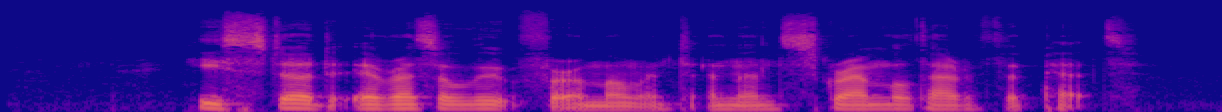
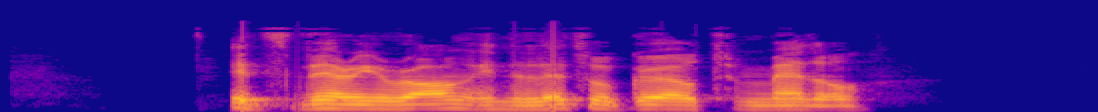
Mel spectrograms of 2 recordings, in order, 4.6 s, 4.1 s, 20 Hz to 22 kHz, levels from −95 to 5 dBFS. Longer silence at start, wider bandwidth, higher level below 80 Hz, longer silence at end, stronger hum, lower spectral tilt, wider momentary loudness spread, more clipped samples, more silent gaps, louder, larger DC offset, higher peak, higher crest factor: about the same, 0.75 s vs 0.85 s; first, 15 kHz vs 9 kHz; second, -70 dBFS vs -54 dBFS; second, 0.35 s vs 0.9 s; neither; second, -5 dB/octave vs -7 dB/octave; about the same, 11 LU vs 9 LU; neither; neither; second, -38 LUFS vs -16 LUFS; neither; second, -18 dBFS vs 0 dBFS; about the same, 20 dB vs 16 dB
